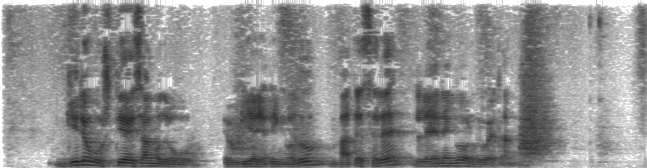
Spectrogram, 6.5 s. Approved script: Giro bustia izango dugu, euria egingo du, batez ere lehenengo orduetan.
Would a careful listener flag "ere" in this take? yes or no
no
